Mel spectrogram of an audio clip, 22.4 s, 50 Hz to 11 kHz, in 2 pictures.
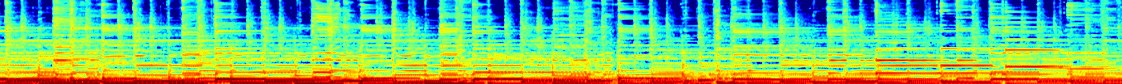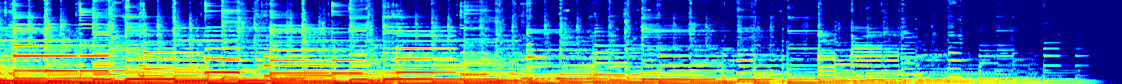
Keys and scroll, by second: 0.6 F1, 1.0 End, 1.4 Page_Up, 2.0-2.5 typing, 5.1 -, 5.5 space, 6.8 ctrl+s.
